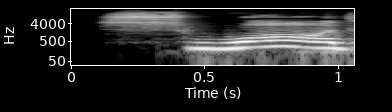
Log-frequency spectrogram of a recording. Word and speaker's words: swords: Swords. Well, it's exactly the same. Why do you have a fucking W if you don't pronounce it?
